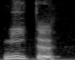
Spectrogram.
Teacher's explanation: IE se lê como se fosse um I longo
